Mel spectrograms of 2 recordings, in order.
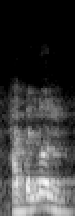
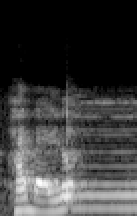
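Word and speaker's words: حبل: huruf mim cara membacanya jadi bacanya tidak hablun tapi hablum min Mas Adin disini tidak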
